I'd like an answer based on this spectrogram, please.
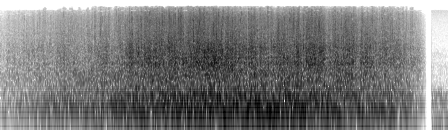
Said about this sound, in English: Suddenly, a sound of rumbling echoes behind them.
